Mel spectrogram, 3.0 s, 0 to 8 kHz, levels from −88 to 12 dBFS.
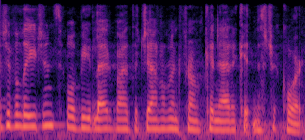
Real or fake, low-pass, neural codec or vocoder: fake; 7.2 kHz; codec, 16 kHz, 16 kbps, FreqCodec, smaller model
